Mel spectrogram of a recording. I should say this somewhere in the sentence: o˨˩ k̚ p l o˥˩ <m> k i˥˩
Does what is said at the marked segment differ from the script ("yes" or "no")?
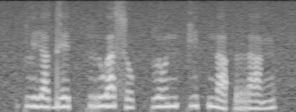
yes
